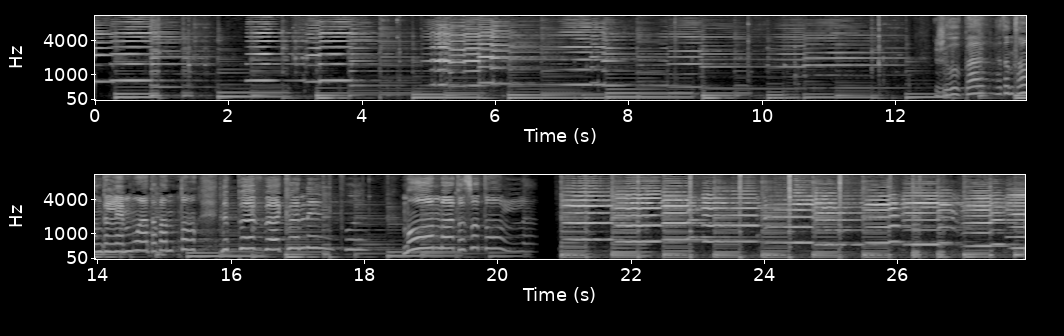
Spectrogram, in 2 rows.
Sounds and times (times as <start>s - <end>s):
Music: 0.0s - 27.9s.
